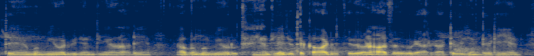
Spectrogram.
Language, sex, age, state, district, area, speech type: Dogri, male, 18-30, Jammu and Kashmir, Udhampur, rural, spontaneous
